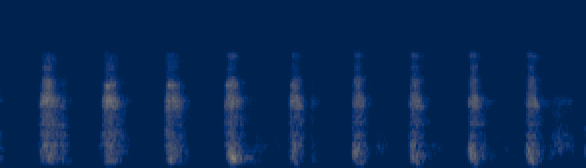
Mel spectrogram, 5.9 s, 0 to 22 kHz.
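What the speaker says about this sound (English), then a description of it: "We'll do 10 Kapalabhati and then pause, and then we'll do 10 more." Kapalabhati breathing: nine forceful, evenly spaced exhales snorted sharply through the nose, each a short burst of breath noise about half a second apart, close and clear with no talking.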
